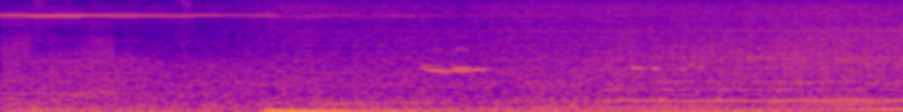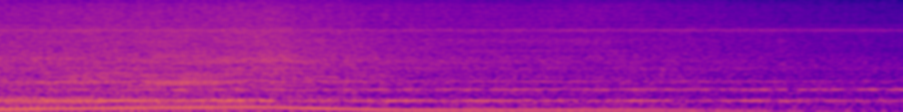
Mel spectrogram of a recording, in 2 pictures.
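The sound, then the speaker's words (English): A car engine starts with a sudden roar and revs up, its pitch climbing and falling through the gears as it accelerates steadily, loud and continuous with no voices. “So, get in the car.”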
